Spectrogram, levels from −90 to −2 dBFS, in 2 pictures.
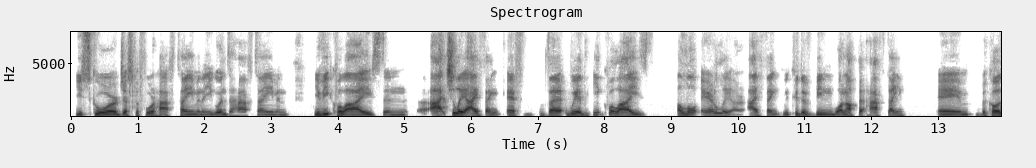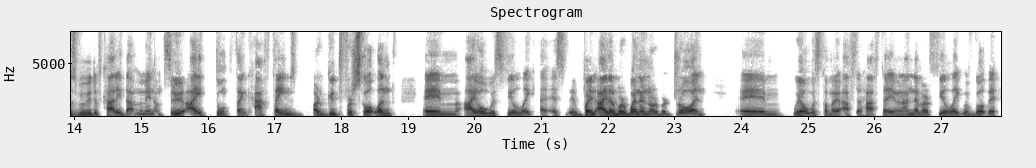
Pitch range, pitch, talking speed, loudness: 125-150 Hz, 135 Hz, 185 wpm, -25 LUFS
